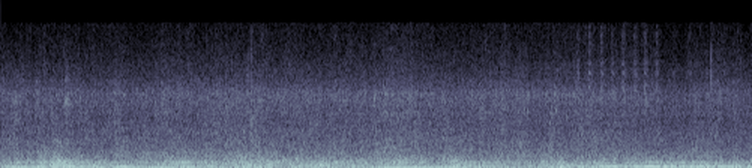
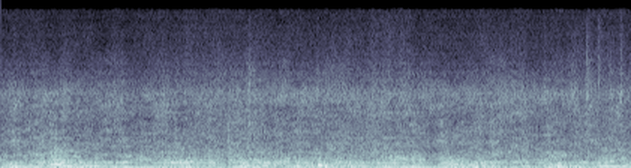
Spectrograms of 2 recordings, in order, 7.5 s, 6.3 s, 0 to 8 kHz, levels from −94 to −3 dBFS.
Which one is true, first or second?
first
